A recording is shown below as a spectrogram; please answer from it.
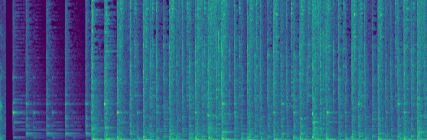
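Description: Traditional Guinean percussion music: a few ringing strokes at first, then, from about two seconds in, drums and bell playing a fast, driving rhythm with heavy low drum beats.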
